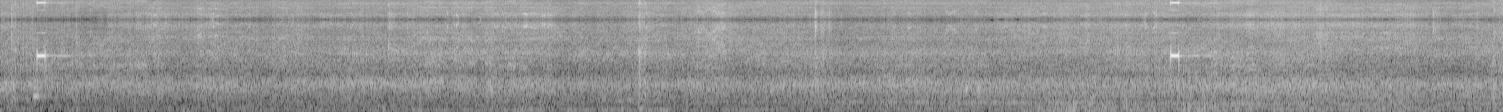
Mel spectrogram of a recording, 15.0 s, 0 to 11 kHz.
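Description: Two short, high electronic beeps, one about half a second in and one near twelve seconds, typical of a race lap-timing system. Under them is steady outdoor background noise with 1/8-scale electric RC buggies running on the track.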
